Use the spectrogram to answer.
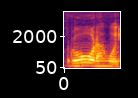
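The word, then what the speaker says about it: ρ: 로라고 읽습니다.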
